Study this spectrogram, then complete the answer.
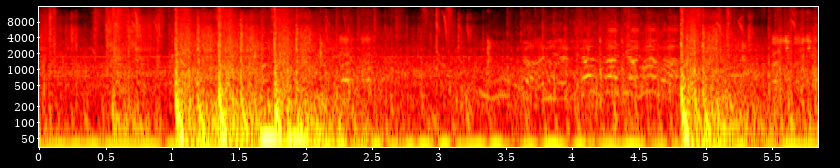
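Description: Rifle shots crack loudly in short bursts.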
